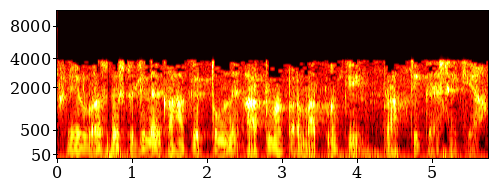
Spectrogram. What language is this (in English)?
Hindi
